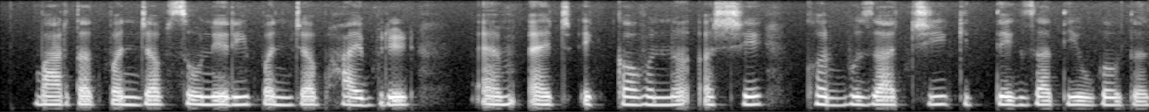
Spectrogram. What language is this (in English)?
Marathi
